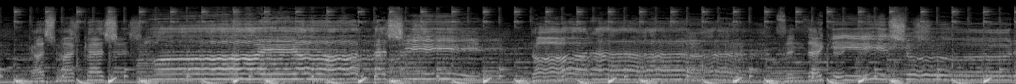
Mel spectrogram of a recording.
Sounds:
music

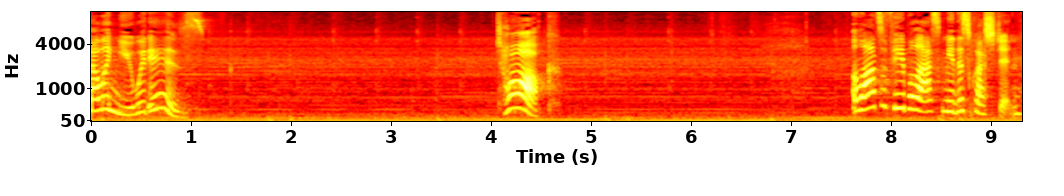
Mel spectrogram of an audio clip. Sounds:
speech

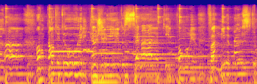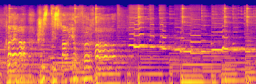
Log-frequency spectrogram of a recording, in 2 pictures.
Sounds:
music

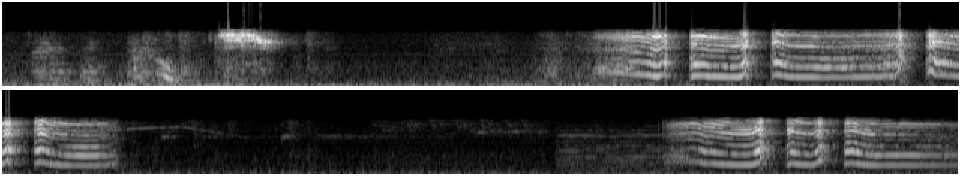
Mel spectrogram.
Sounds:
domestic animals
animal

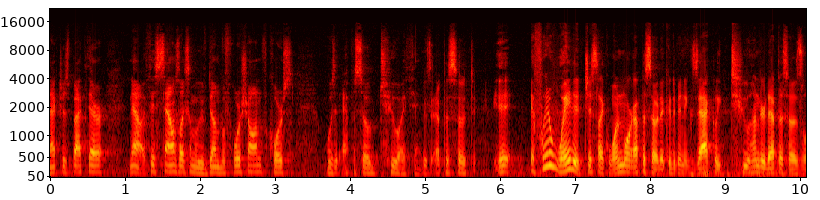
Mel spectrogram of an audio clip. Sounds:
speech

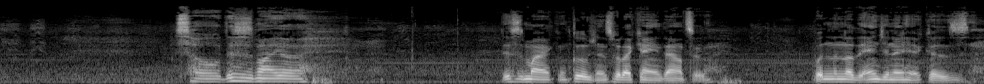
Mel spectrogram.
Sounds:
speech

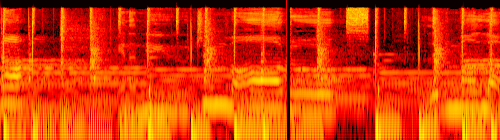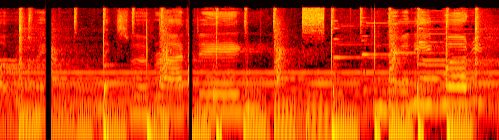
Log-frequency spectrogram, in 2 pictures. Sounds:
music

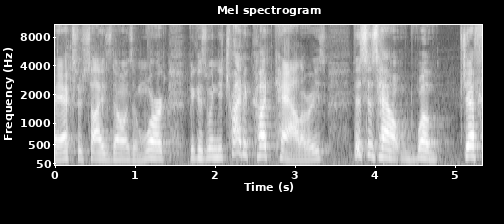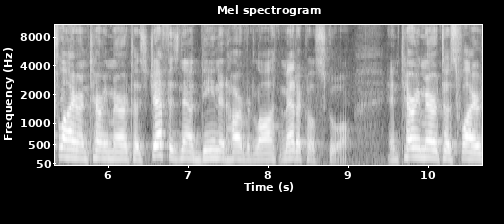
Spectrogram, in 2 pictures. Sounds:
speech

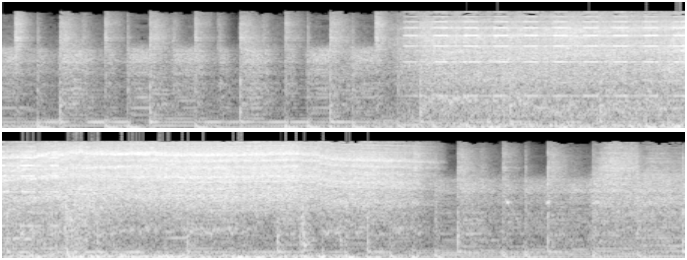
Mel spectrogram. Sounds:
music

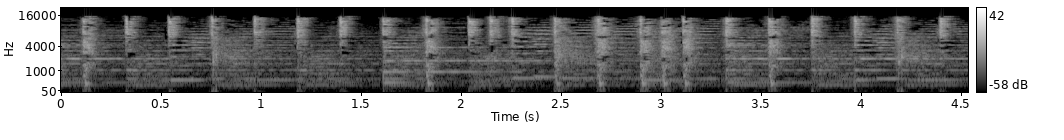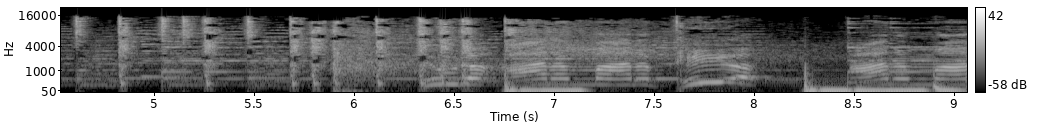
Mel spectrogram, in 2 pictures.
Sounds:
music

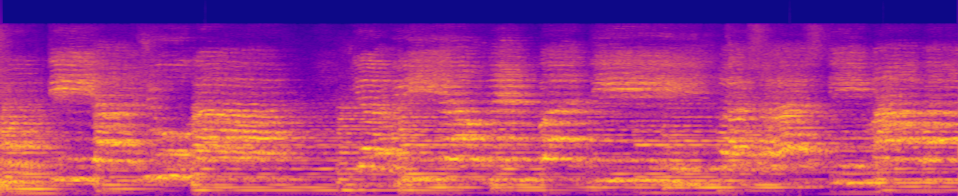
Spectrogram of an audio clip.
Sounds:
music

